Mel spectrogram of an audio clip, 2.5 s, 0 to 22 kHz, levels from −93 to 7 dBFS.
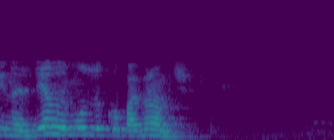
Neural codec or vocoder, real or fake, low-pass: none; real; 3.6 kHz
